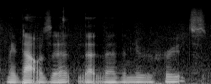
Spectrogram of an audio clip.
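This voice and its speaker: A man's voice: lowish voice, little pitch movement, brisk, vocal fry, darkish tone. A man giving casual live game commentary in dry, muttered asides. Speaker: game streamer. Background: game music.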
